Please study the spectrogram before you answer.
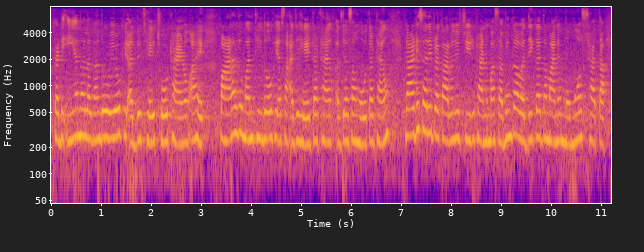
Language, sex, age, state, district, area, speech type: Sindhi, female, 18-30, Madhya Pradesh, Katni, rural, spontaneous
